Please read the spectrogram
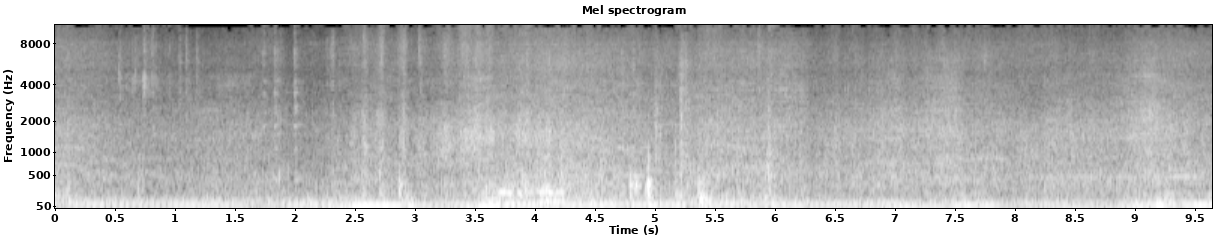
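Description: Jeep Wrangler's engine running at low revs as it crawls over rocks, with scattered knocks and scrapes from the tyres and underside on stone; the sharpest knock comes about five seconds in.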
